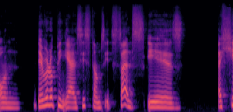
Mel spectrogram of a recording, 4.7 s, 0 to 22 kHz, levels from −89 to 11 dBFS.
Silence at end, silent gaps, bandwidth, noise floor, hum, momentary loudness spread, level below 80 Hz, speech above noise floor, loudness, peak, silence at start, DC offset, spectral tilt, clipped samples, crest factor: 0 s; none; 18 kHz; -79 dBFS; none; 11 LU; -70 dBFS; 51 dB; -27 LUFS; -8 dBFS; 0 s; under 0.1%; -4 dB/octave; under 0.1%; 20 dB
